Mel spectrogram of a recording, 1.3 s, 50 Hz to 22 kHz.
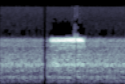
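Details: Begging barn owl chick at morning feeding time in Chula Vista, USA, late October 2015: a single drawn-out rasping hiss after a brief click, against steady background noise.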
